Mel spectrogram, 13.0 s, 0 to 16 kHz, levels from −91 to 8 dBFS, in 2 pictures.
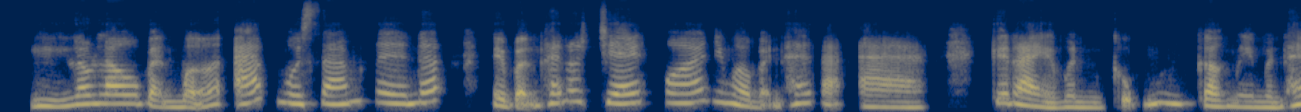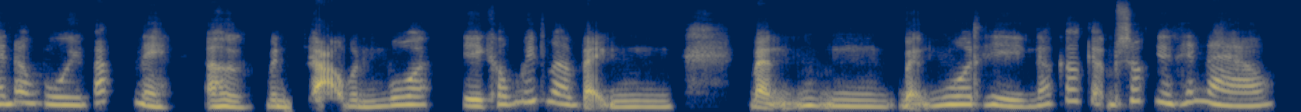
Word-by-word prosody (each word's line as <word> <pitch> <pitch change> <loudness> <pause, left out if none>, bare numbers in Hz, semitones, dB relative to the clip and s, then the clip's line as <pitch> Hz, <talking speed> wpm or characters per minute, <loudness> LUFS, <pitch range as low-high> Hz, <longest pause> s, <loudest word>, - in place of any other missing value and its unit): ừm, 210 -1 0
lâu 275 +5 +2
lâu 290 0 +4
bạn 200 -9 -1
mở 175 - +1
app - - +1
mua 295 -3 +1
sắm 280 +2 +1
lên 300 -3 +2
á 345 +3 +1 0.2
thì - - +1
bạn - - +1
thấy 305 - +1
nó 360 - -4
chán 305 0 +3
quá 320 +2 0
nhưng 325 - -4
mà 230 - +3
bạn 215 - -7
thấy 295 +3 -2
là - - -3
à, 180 -2 -2 0.3
cái 315 - -1
này 210 - +3
mình 170 -1 -3
cũng - - -5 0.3
cần 205 -5 +1
thì 185 - -4
mình 175 -1 -1
thấy 260 +8 +2
nó 330 +4 +2
vui 255 -4 +1
mắt 335 +2 0
nè, 215 -9 +2 0.2
ừ, 195 -2 +4
mình 200 -2 0
chọn - - +5
mình 200 0 -2
mua, 260 +2 +3 0.2
thì 210 -1 +5
không 275 +7 -1
biết 365 +2 -3
là 305 -4 +2
bạn 190 -6 0 0.4
bạn, - - +4
ừm, 210 -5 -1
bạn 245 -4 0
mua 270 +1 +5
thì 230 -6 +1
nó 240 +7 -3
có 380 - -1
cảm 260 - -5
xúc 380 +7 -3
như 335 - 0
thế 330 - -3
nào? 245 -7 +1
255 Hz, 260 wpm, -24 LUFS, 200-300 Hz, 0.4 s, chọn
